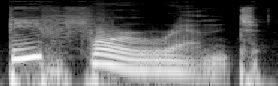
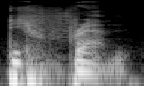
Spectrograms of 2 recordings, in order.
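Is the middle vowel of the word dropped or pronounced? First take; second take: pronounced; dropped. First: The middle vowel is pronounced as a full syllable. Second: The middle vowel is dropped, F joins R. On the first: The speaker calls it wrong. "很多同学会念成different 或是different 都不对哦" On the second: The speaker calls it right. "中间的那个E 会被省略，所以F 跟R 就直接合起来"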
